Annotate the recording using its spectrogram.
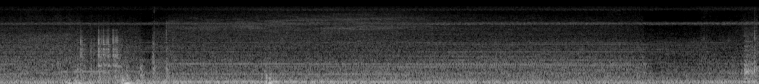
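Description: A sunroof motor hums steadily as the sunroof slides shut.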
